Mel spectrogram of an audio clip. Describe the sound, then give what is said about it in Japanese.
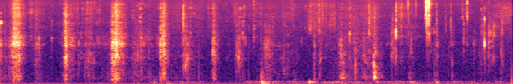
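Crunchy chewing of Marie biscuits, a steady run of crisp, irregular bites and crackles repeating over several seconds, fairly quiet, with no talking. “おせんべいとこのマリーがあるんで今もう寝る前だからさマリーマリーを食べて寝ようと ちょっとおせんべいっていうのもなんかあまりにも重すぎるかなと思って大して変わんないって話もありますけどねこれ美味しい”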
